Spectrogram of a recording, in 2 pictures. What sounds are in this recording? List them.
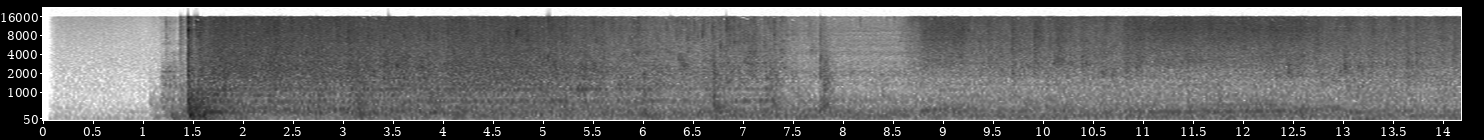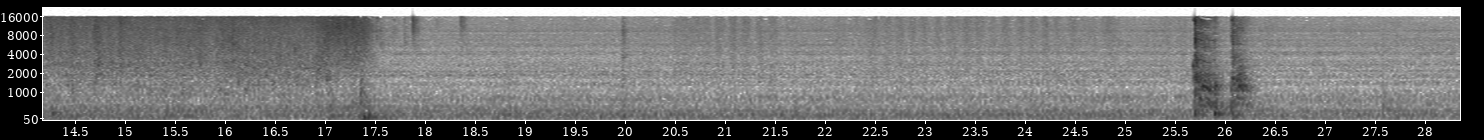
toilet flushing, footsteps, running water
